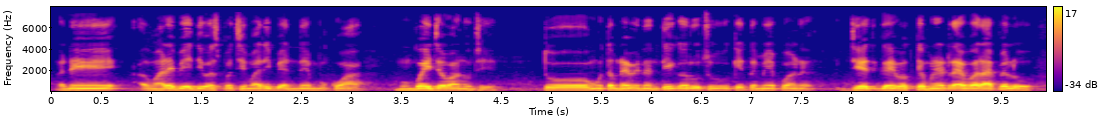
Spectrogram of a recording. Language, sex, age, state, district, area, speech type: Gujarati, male, 18-30, Gujarat, Surat, rural, spontaneous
